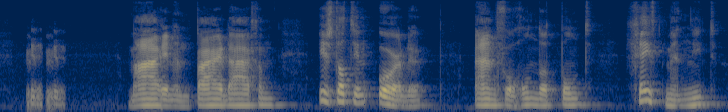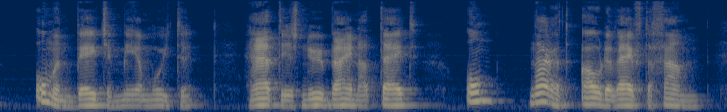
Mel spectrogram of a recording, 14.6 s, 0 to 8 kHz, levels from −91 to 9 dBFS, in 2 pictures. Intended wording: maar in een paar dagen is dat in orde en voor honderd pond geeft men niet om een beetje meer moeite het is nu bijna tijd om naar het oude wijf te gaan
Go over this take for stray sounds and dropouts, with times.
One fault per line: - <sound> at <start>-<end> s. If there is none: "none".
- laugh at 0.3-0.7 s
